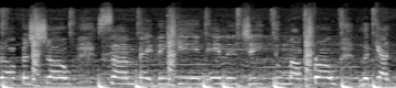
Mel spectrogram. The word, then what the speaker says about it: NRG: We got my Energy. That's spelled NRG.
